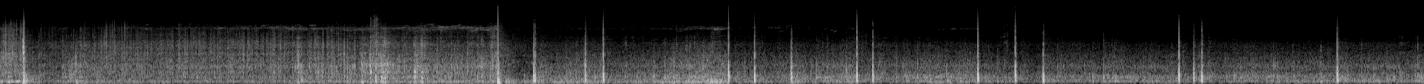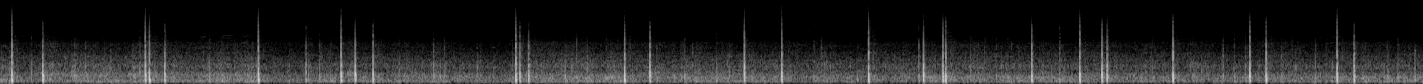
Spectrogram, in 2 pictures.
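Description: Fireworks display: a dense rush of crackling for the first several seconds, then a long, irregular run of sharp bangs from bursting shells, roughly one or two a second, each with a short echo.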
